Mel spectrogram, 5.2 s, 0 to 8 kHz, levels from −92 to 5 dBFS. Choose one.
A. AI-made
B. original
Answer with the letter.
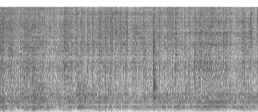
B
